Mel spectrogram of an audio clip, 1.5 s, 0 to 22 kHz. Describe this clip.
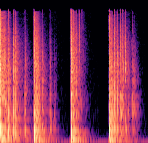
delphis ICE DICES LOOP #163
PLAY WITH ICE DICES SHAKE IN A STORAGE BIN! RECORD WITH THE STUDIO PROJECTS MICROPHONES S4 INTO STEINBERG CUBASE 4.1 EDITING WITH WAVELAB 6.1... NO EFFECTS WHERE USED. ...SOUNDCARD MOTU TRAVELER...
